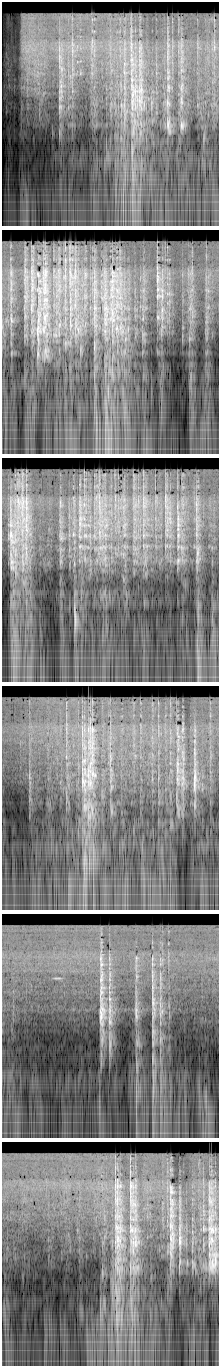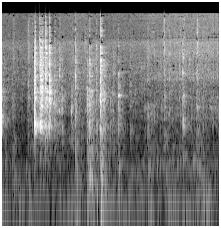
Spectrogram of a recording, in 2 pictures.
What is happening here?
The phone was placed statically in the kitchen. Running water can be heard from the sink while dishes and cutlery are handled nearby. Both target events are clearly audible in the same scene.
